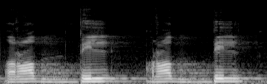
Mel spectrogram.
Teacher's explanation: یہاں الف خالی ہے، بیچ بیچ میں کہیں پہ الف یا واو یا لکھی ہوتی ہے لیکن پڑھی نہیں جاتی ہے، تو یہاں پر الف کو ہم پڑھیں گے نہیں، ڈائریکٹ ہم لام میں ملا دیں گے. تو با لام زیر بل، رب بل، رب بل.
